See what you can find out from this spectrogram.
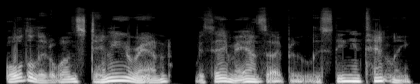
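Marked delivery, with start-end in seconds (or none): none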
